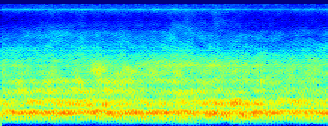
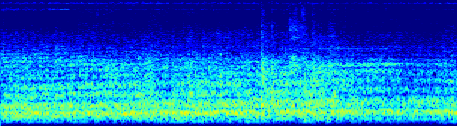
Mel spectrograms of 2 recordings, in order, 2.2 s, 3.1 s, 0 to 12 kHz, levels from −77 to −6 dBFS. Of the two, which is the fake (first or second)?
first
